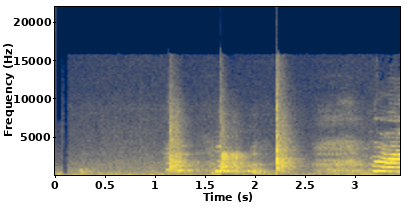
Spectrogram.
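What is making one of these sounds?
A young man claps his hands a few times.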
